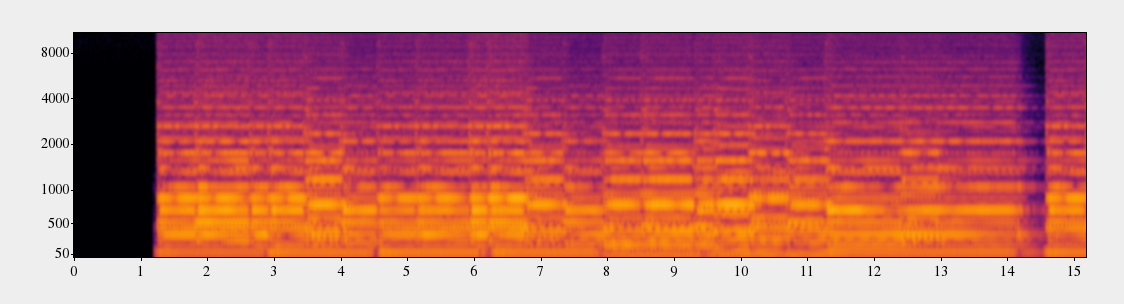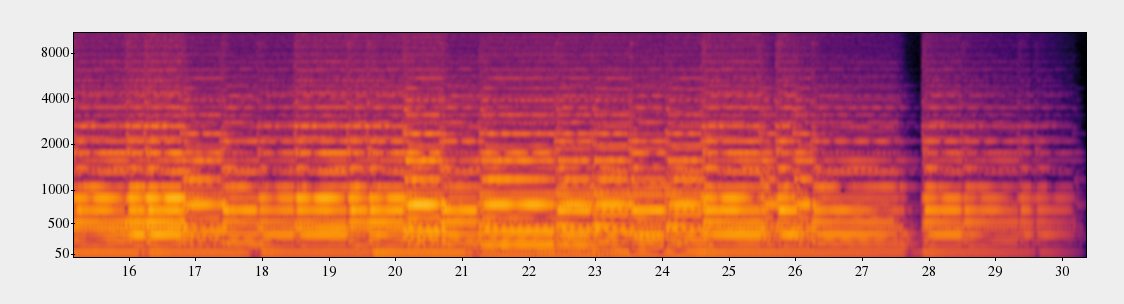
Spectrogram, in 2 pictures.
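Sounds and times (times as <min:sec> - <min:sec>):
organ playing in F: 0:01.2 - 0:30.3.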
